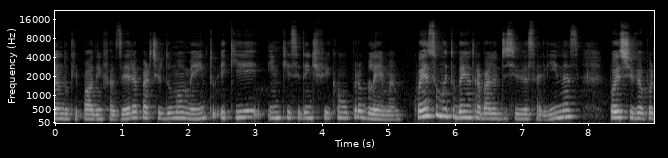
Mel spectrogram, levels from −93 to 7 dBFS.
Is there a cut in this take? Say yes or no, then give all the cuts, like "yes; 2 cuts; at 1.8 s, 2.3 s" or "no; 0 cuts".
yes; 1 cut; at 5.3 s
